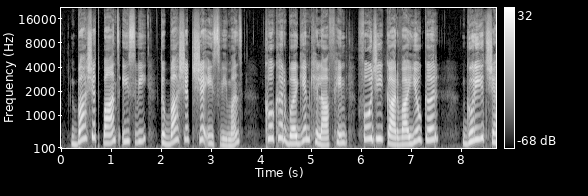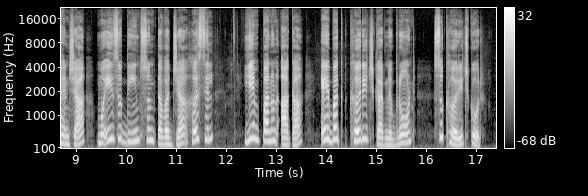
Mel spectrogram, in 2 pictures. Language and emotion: Kashmiri, neutral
